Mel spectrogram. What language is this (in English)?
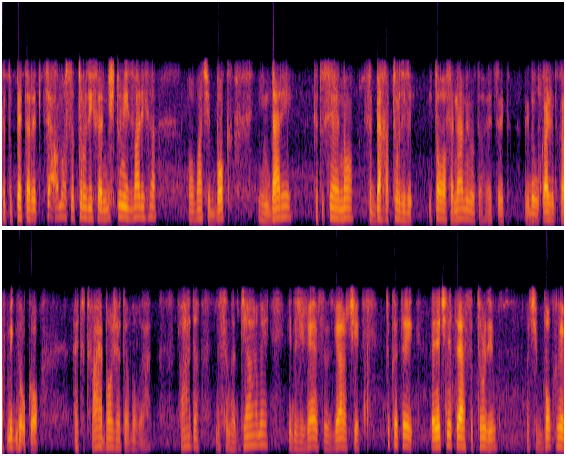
Bulgarian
